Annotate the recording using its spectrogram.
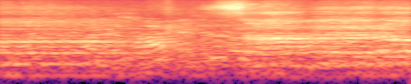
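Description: Girls' and women's choir singing together, several voices holding notes and moving to new ones about a second in.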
